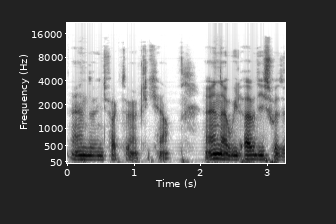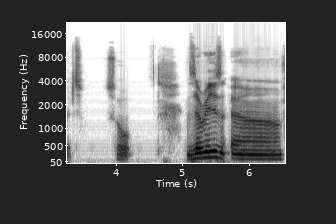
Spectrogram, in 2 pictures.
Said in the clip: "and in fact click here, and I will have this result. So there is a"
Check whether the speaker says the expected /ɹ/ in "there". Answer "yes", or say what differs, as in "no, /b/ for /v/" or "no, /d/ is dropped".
yes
